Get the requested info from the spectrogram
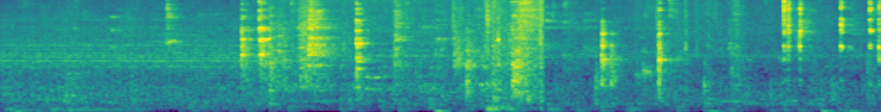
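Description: Tableware clatter in a buffet dining room: scattered clinks of plates and cutlery over a low steady hum, busiest a few seconds in and again near the end.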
